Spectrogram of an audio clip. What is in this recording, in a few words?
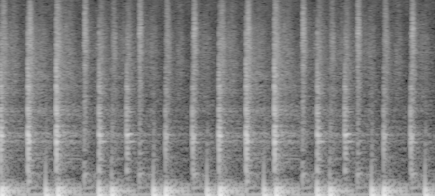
Latin Tribal Beat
